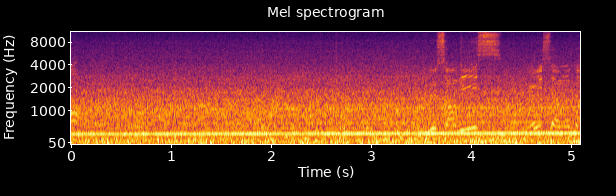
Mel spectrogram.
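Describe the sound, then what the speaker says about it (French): BMW 535i Kelleners Sport accelerating at high speed on an open road: a loud, steady engine drone with wind and road roar filling the cabin, and someone talking over it. "Allez hop, accélère un petit peu, il n'y a personne."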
